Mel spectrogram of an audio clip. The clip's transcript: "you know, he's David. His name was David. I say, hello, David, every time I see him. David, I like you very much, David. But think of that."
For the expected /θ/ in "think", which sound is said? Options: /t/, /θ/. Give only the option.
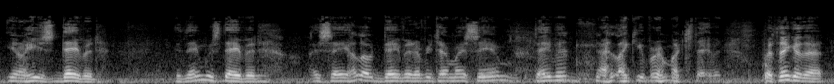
/θ/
